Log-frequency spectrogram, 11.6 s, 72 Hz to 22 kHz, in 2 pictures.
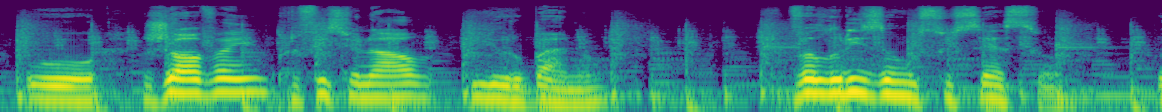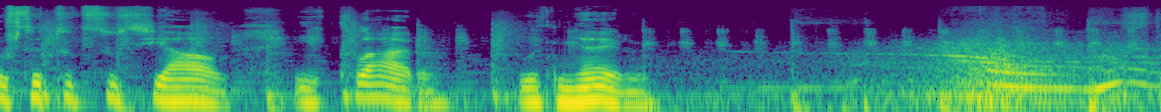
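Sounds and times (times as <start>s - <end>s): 
speech: 0.1s - 3.2s, 4.0s - 9.3s
sports car engine revving as the car drives past: 9.0s - 11.6s
faint tire squeal: 9.2s - 11.6s.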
